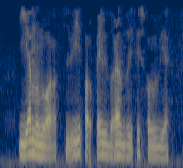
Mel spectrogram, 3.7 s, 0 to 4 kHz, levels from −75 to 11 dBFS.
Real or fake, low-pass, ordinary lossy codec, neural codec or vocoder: fake; 3.6 kHz; MP3, 16 kbps; autoencoder, 22.05 kHz, a latent of 192 numbers a frame, VITS, trained on many speakers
